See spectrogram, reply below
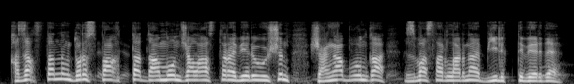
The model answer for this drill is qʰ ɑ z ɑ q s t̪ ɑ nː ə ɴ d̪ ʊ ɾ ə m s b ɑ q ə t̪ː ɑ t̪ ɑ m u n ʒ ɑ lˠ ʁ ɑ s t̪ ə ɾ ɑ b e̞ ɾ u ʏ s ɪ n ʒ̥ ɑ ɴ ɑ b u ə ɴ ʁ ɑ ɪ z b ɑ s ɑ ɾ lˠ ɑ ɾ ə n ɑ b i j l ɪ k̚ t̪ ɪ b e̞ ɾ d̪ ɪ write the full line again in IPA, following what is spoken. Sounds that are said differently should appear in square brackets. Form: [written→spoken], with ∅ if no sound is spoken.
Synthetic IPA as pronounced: qʰ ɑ z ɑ q s t̪ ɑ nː ə ɴ d̪ ʊ ɾ ə [m→∅] s b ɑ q ə t̪ː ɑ [t̪→d̪] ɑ m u n ʒ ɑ lˠ ʁ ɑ s t̪ ə ɾ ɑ b e̞ ɾ u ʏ [s→ʃ] ɪ n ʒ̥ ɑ ɴ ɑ b u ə ɴ ʁ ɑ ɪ z b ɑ s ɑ ɾ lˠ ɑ ɾ ə n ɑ b i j l ɪ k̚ t̪ ɪ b e̞ ɾ d̪ ɪ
